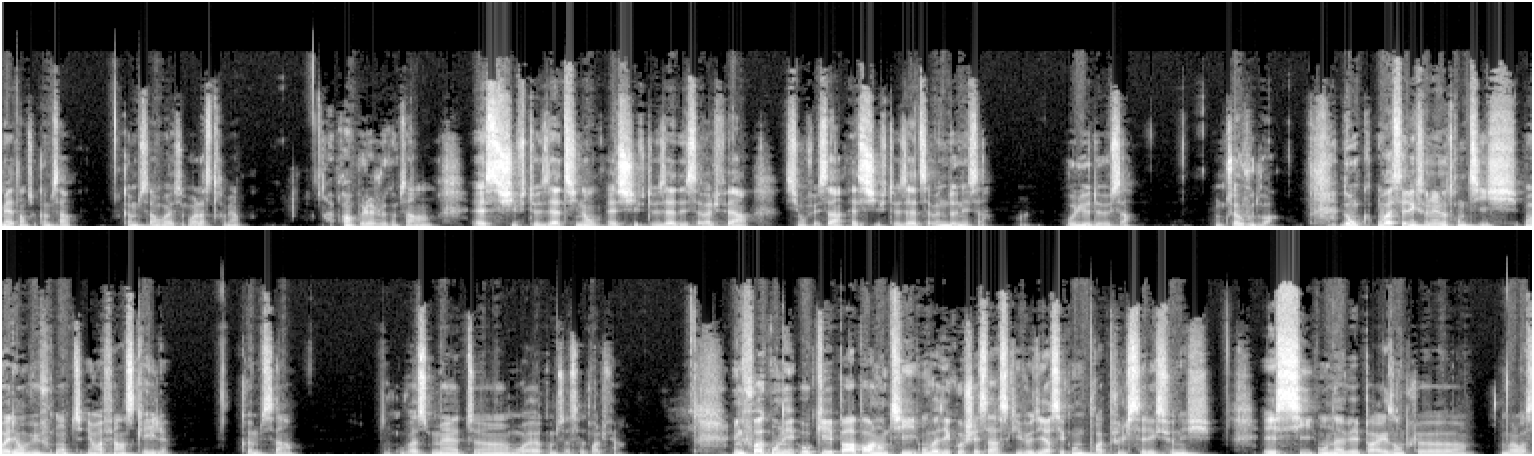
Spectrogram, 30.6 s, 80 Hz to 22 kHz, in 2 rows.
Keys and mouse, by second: 0.7 click, 5.2 Escape, 7.3 click, 7.4-13.9 middle drag, 10.2 Escape, 11.6 Escape, 13.9 click, 20.6 click, 24.4 click, 25.6 click, 26.0 click, 26.4 click, 26.8 click, 27.1-29.8 middle drag, 29.8 drag, 30.4 click.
